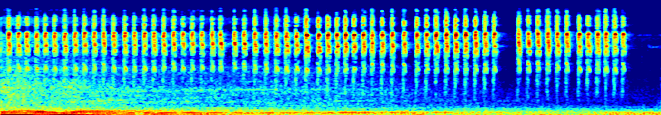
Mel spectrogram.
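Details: White-rumped shama rattling off imitated sparrow chirps, quick repeated sharp notes that swell louder midway, pause briefly, then resume, over a low rumble at the start.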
